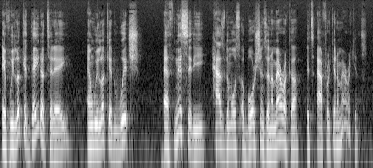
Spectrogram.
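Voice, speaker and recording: A middle-aged man speaks in an ordinary mid-pitched voice, telling a story in casual conversation. He is blunt and argumentative. He hammers his points home with emphasis. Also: lively intonation, brisk. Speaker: guest storyteller. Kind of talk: casual chat.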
